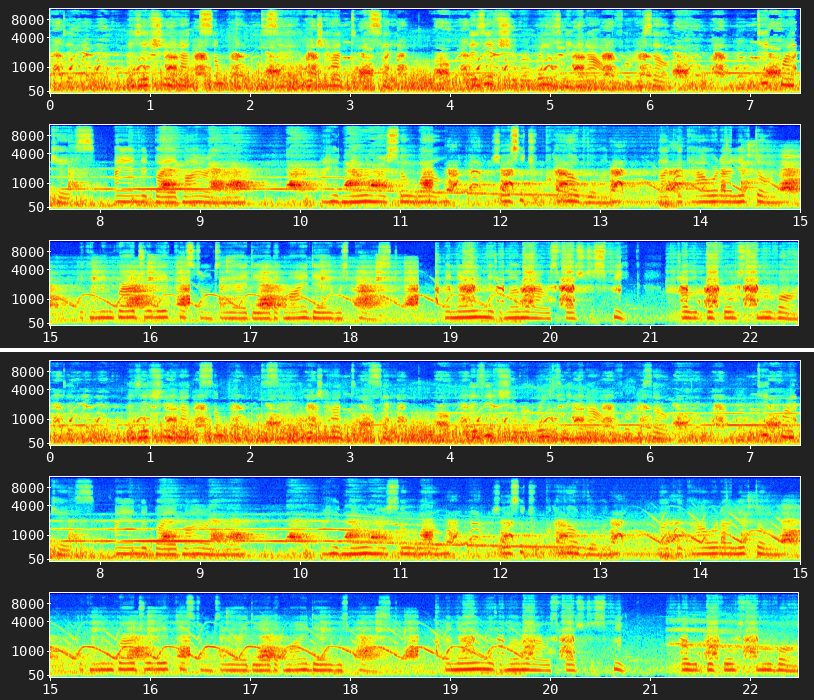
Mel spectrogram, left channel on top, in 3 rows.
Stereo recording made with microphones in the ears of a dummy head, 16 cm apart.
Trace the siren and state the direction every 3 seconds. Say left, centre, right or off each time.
left, centre, right, right, right, right, right, right.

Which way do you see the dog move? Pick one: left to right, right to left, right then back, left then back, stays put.
stays put.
